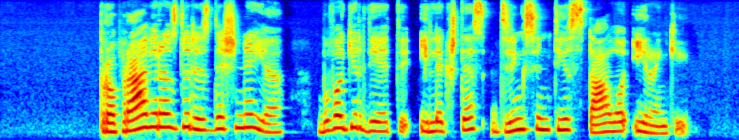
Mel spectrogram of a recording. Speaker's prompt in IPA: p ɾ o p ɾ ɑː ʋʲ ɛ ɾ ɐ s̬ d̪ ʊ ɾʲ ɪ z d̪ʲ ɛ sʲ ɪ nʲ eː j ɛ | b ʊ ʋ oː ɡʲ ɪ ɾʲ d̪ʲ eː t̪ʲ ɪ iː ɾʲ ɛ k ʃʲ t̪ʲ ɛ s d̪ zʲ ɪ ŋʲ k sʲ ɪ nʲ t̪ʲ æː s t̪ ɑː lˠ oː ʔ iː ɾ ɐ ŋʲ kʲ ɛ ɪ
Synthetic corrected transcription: p ɾ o p ɾ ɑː ʋʲ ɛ ɾ ɐ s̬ d̪ ʊ ɾʲ ɪ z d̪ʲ ɛ ʃʲ ɪ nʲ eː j ɛ | b ʊ ʋ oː ɡʲ ɪ ɾʲ d̪ʲ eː t̪ʲ ɪ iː lʲ ɛ k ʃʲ t̪ʲ ɛ s d̪ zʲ ɪ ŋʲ k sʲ ɪ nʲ t̪ʲ iː s t̪ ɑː lˠ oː ʔ iː ɾ ɐ ŋʲ kʲ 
